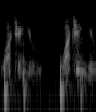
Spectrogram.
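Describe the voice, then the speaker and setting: Sinister low inner voice, noisy old radio. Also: male voice, expressive, measured pace. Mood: sinister, taunting. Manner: insistent, repetitive, taunting. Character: sinister low voice of conscience haunting a murderer. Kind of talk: 1940s radio horror acting. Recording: dull noisy old radio recording with clicks.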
